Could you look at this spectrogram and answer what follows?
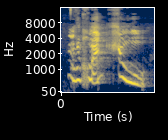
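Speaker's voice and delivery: put-on high, slow childish whine; whining. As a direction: whimper it like a sulky kitten. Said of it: "захныкала малышка".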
